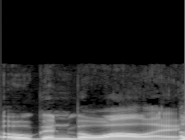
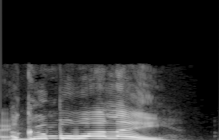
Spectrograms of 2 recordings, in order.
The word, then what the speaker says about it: Ogunbowale: Yeah, Dare Ogunbowale. – Ogunbowale. – Oh, okay. Did I say that right? – Yeah, close.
